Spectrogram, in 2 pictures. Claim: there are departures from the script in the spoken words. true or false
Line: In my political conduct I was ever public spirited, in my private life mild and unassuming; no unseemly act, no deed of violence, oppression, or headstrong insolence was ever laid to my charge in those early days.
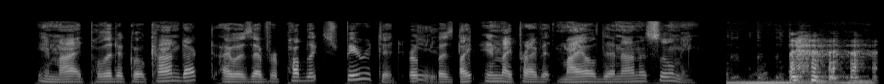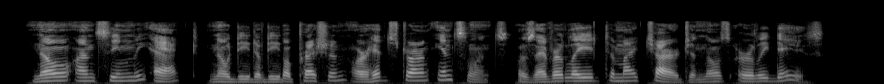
true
